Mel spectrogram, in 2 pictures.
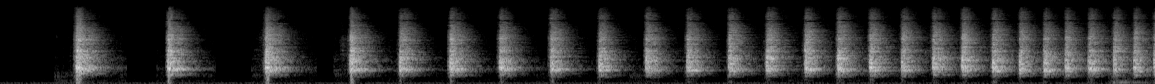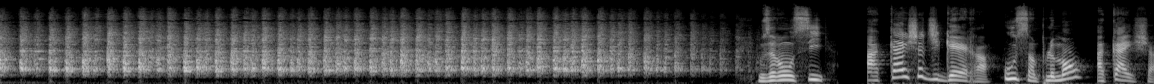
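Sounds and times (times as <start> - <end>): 
tamborim small samba drum struck with a stick: 0.7 - 19.1
speech: 19.2 - 23.0.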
